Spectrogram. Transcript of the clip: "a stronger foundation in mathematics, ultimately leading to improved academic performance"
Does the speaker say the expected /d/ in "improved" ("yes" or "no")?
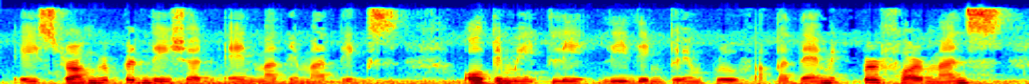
no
